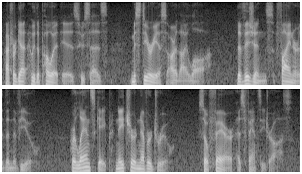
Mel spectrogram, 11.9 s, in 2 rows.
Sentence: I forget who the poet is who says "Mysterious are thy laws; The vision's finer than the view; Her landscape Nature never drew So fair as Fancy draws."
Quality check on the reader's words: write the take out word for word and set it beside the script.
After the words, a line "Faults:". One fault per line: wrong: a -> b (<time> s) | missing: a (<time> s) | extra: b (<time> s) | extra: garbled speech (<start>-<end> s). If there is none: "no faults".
I forget who the poet is who says "Mysterious are thy law; The vision's finer than the view; Her landscape Nature never drew So fair as Fancy draws."
Faults:
wrong: laws -> law (3.7 s)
